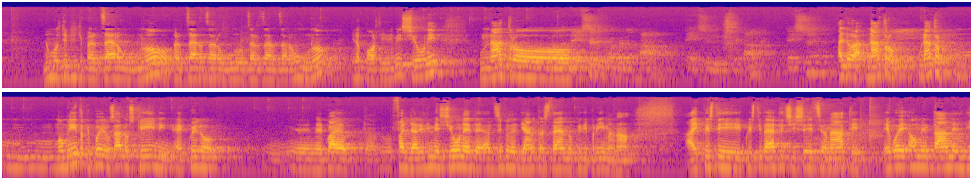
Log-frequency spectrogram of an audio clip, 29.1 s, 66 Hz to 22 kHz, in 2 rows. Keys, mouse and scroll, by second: 8.6-10.5 middle drag, 12.4 KP_7, 13.2 scroll up 1, 14.3 shift+middle click, 15.1-16.9 middle drag, 16.2 scroll up 1, 17.5 scroll up 1, 23.5 middle click, 23.5-24.4 scroll up 1, 25.0-26.4 scroll up 2, 26.4-26.9 scroll down 2, 26.9 middle click, 27.6 scroll up 2, 27.8 scroll down 2, 28.0 middle click.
